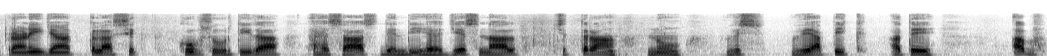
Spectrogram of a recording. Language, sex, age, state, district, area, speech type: Punjabi, male, 45-60, Punjab, Jalandhar, urban, spontaneous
